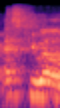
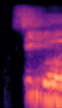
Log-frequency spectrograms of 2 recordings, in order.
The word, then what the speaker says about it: SQL: dilbert then um sorry sql is the way the pointy haired boss sort of people manager management pronounces this uh sequel is the way that engineers perhaps um so you can i can tell like i know just from how people pronounce things what sort of background they on on this language and there's no wrong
